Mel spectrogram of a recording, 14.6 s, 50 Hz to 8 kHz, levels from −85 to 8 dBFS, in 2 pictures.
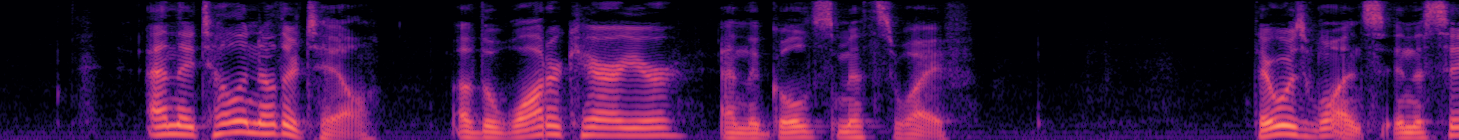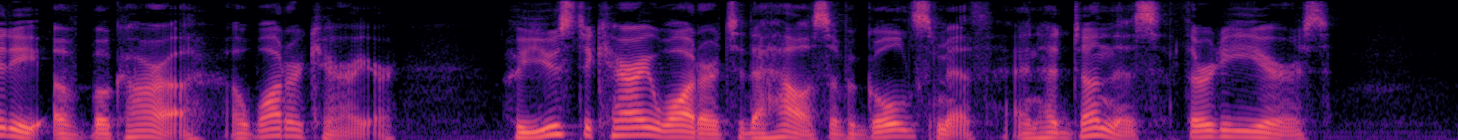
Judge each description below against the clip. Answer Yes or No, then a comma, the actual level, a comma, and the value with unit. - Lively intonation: Yes, wide, 7.2 semitones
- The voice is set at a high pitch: No, low, 120 Hz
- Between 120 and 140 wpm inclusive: No, average, 170 wpm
